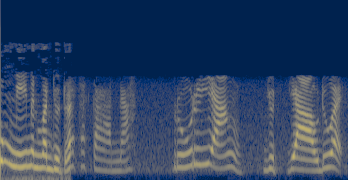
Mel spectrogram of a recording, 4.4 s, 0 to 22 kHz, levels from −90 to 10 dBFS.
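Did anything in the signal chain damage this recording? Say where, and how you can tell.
Yes, two things. Right through the clip there's what sounds like MP3 compression at the codec stage. Nothing survives above 8.3 kHz, and the speech has that watery, swirly quality, with chirpy sibilants and smeared consonant attacks. That's the encoder starving for bits, chopping the treble at a fixed point and letting weak frequency lines flicker on and off between frames. The damage is plainly audible and fits a low bitrate around 32 kbps.

Then at 0.87 s the input likely switched to a poorer device, at the capture end. From there to the end of the clip the band closes down to nothing above 3.8 kHz, so the speech goes dull and boxy. The level drops by around 10 dB, and a fresh noise floor sits roughly 30 dB under the speech. There's no gap at the changeover. The sound just changes character in place, the way it does when a system hops to another mic or a headset's call profile.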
